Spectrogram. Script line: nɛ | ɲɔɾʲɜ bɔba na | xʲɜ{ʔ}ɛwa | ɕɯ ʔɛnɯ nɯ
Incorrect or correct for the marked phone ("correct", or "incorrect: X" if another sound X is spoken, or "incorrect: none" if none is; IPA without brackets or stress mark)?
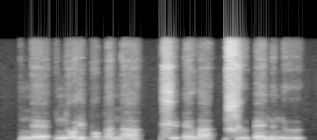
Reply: correct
